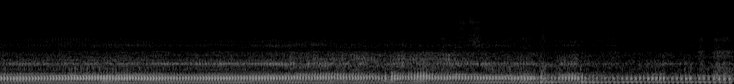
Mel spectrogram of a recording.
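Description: Suzuki DR-Z400S single-cylinder four-stroke engine running steadily under way. The engine note softens and drops about six seconds in, as when the throttle is eased off.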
